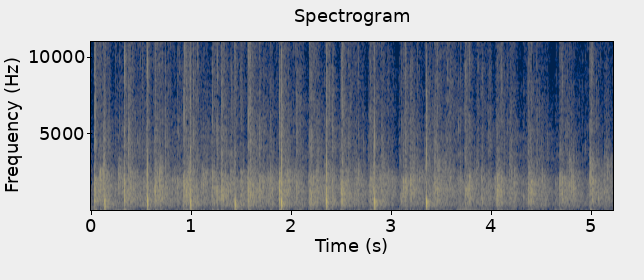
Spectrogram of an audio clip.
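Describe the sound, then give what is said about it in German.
On Mother's Day, a crowd gives a strong round of applause for the people watching, especially the mothers: steady clapping, with a few distinct sharp claps standing out over a dense wash that holds at a moderate, even level for several seconds. “Geben wir den Menschen, die uns zuschauen, besonders den Müttern, einen kräftigen Applaus, bitte sehr.”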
